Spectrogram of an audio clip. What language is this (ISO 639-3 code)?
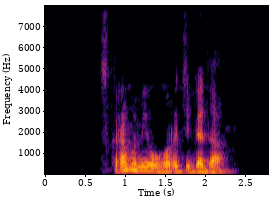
bel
